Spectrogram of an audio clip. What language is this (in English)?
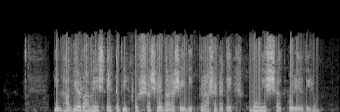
Bangla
